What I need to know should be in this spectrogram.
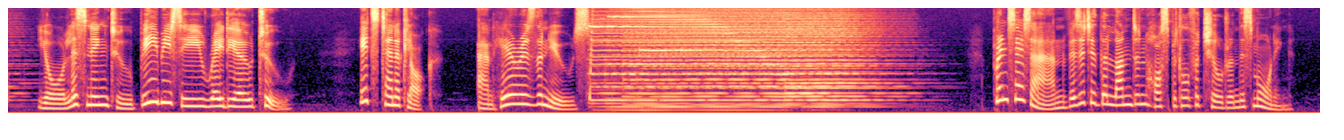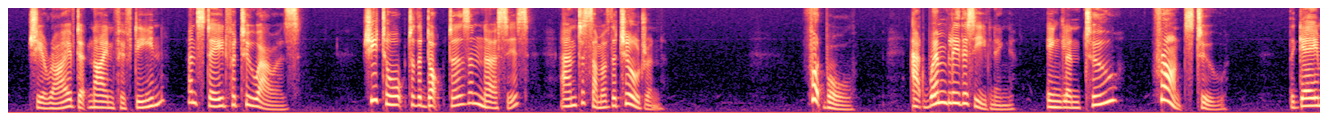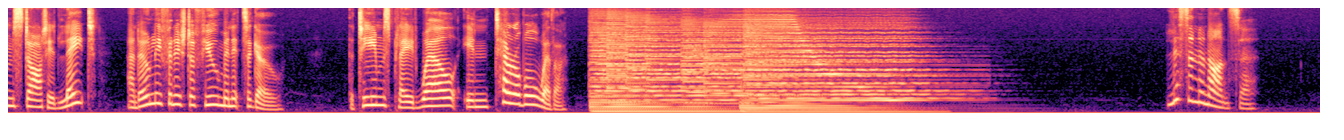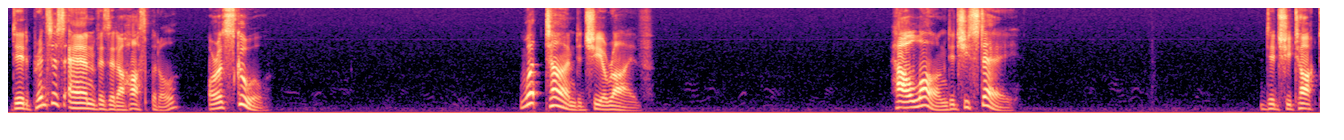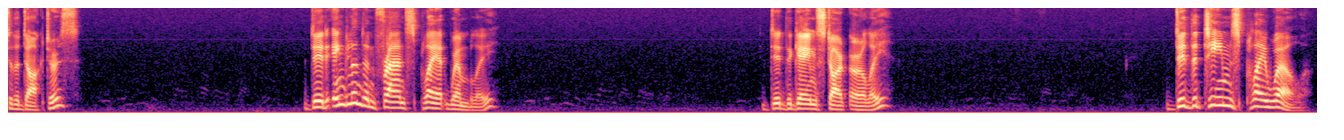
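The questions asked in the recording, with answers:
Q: Did Princess Anne visit a hospital or a school?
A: A hospital

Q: What time did she arrive?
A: At 9:15

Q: How long did she stay?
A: For 2 hours

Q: Did she talk to the doctors?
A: Yes, she did

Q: Did England and France play at Wembley?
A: Yes, they did

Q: Did the game start early?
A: No, it started late

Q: Did the teams play well?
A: Yes, they did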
